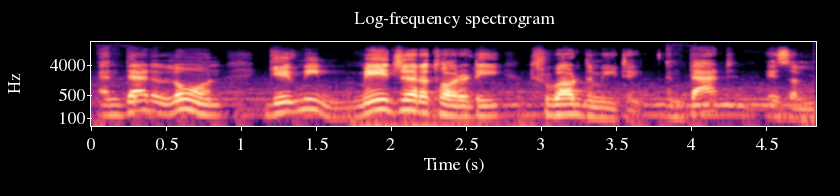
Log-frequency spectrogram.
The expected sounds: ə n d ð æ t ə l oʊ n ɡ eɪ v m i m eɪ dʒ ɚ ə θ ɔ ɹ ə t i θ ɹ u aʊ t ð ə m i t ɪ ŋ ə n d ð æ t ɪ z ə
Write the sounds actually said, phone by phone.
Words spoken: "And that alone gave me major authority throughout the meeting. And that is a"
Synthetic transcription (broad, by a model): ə n d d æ t ə l oʊ n ɡ eɪ v m i m eɪ dʒ ɚ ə t ɔ ɹ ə t i t ɹ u aʊ t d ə m i t ɪ ŋ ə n d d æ t ɪ z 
